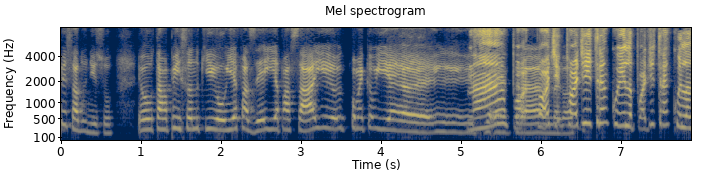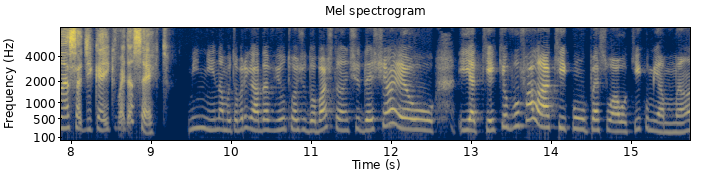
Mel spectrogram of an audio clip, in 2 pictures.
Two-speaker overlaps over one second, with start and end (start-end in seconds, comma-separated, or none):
5.1-6.6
